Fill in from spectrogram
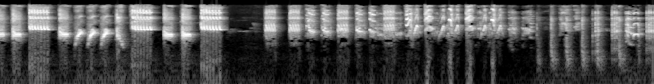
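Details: Agitated fighting Black-winged myna, kept as a tutor voice for mute starlings, pours out loud harsh grating squawks and clipped chatter in dense runs, with a brief pause near mid-clip before the scolding resumes.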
